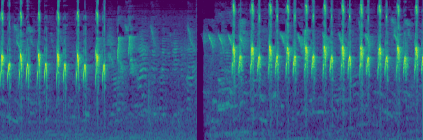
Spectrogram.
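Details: Prenjak jawa, the Bar-winged prinia, giving its rival-challenging call for luring wild birds: rapid strings of high, clipped double notes, a short buzzy trill between bursts, then another quick run of chips.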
